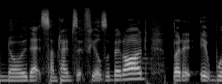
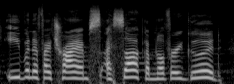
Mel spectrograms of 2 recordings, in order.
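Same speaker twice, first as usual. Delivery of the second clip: higher and louder, like the nagging voice in her head; higher, louder self-doubt voice saying she sucks; mock self-critical inner voice; 7 semitones higher, 5 dB louder than usual. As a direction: play the harsh inner critic, raised up. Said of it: "it's like".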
